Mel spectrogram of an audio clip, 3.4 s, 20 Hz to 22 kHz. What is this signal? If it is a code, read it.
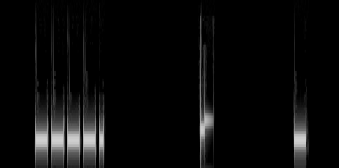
Morse code, heard as a keyed tone, about 30 wpm, 700 Hz. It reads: 9 T
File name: Single-Letter-Number-30wpm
